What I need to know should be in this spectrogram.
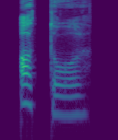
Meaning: ablative singular of az
- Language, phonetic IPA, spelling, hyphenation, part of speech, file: Hungarian, [ˈɒtːoːl], attól, at‧tól, pronoun, Hu-attól.ogg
